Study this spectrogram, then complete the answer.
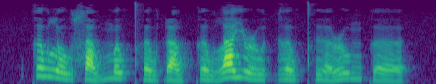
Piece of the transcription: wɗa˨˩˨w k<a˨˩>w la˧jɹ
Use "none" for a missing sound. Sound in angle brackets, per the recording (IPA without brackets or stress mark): ə˨˩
